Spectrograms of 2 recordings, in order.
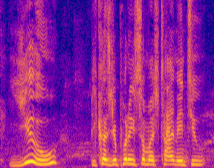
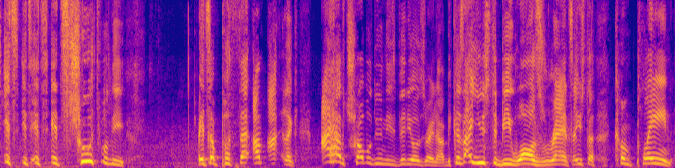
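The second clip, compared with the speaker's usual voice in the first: ordinary talk, nothing marked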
